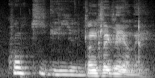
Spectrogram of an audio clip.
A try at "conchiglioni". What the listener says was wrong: Non, on dit pas chi. Non, mais on dit pas chi.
